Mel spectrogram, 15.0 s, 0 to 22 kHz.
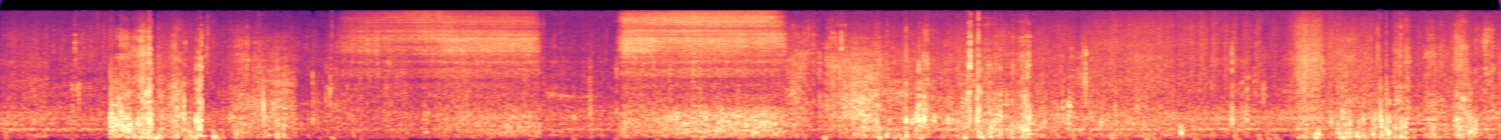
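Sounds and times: wind buffeting microphone: 0.0 - 15.0
high hiss: 3.4 - 5.5, 6.2 - 8.0.

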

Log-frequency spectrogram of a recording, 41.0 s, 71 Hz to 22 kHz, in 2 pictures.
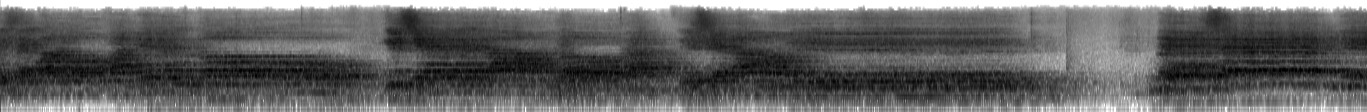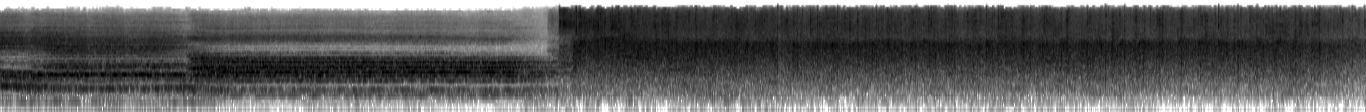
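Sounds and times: choir singing: 0.0 - 16.2, 17.0 - 41.0
audience applause: 28.8 - 41.0.

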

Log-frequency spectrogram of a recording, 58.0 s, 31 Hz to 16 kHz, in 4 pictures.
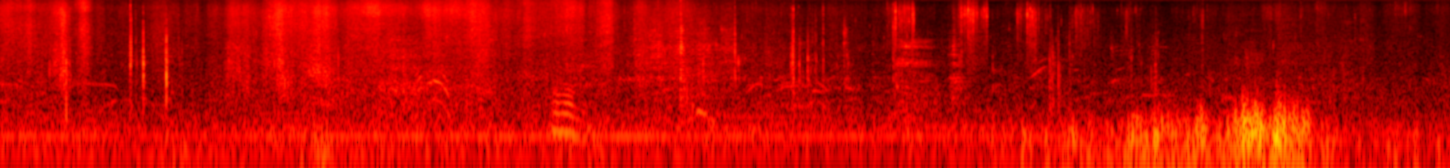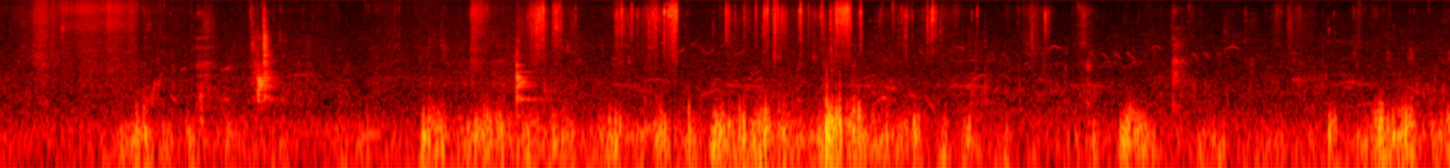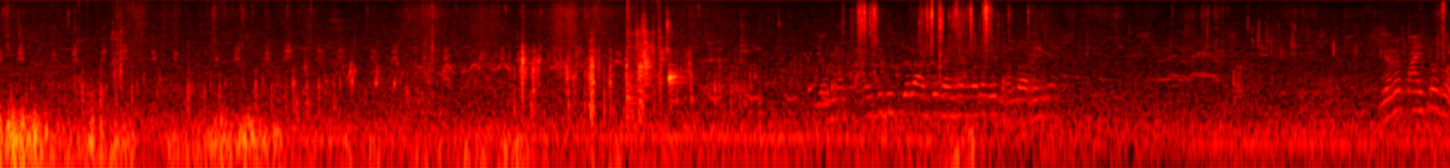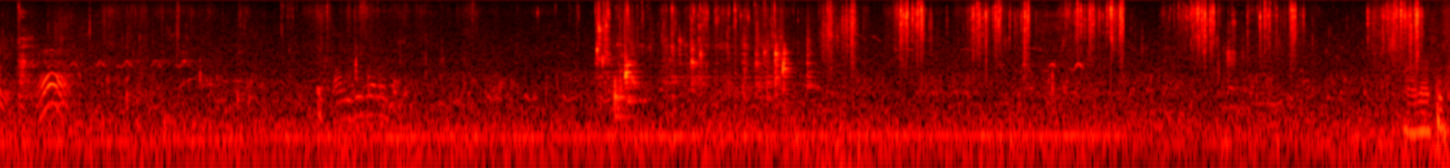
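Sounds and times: net rustling: 0.0 - 12.0, 14.0 - 16.1, 19.2 - 25.5, 37.4 - 39.4, 49.3 - 58.0
mud and weed pattering: 0.0 - 17.8, 18.4 - 28.4, 29.8 - 39.6, 44.2 - 58.0.

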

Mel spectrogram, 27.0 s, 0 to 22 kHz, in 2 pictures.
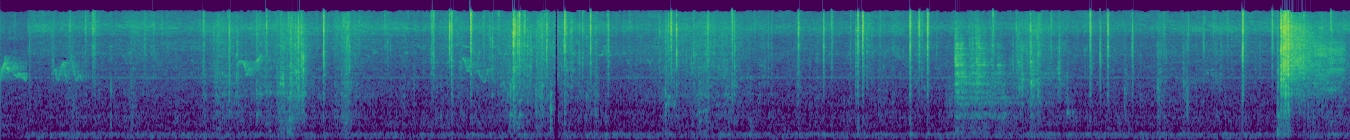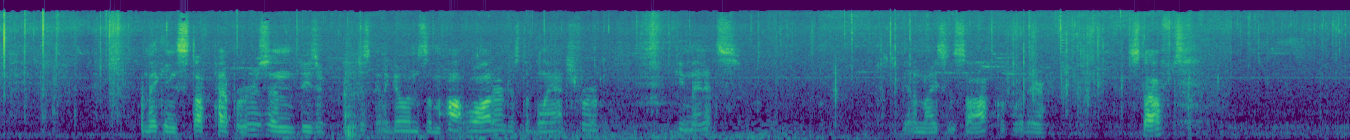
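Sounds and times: campfire crackling and popping: 0.0 - 27.0
sticks knocking and rustling: 2.0 - 3.6, 4.4 - 7.6.

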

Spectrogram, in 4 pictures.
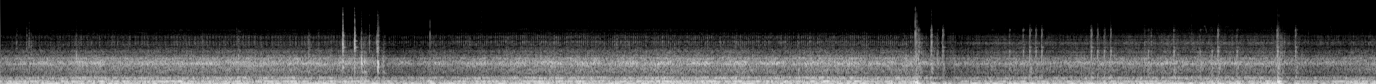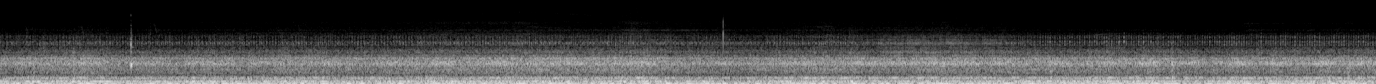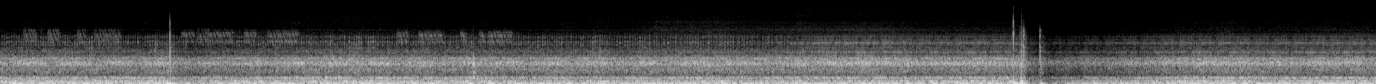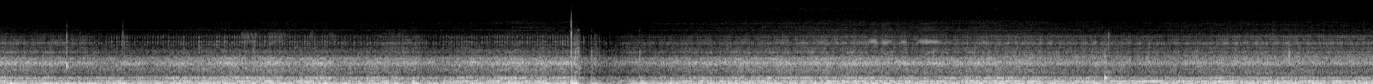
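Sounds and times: tyre and road noise: 0.0 - 55.0
wind rush on microphone: 0.0 - 55.0.

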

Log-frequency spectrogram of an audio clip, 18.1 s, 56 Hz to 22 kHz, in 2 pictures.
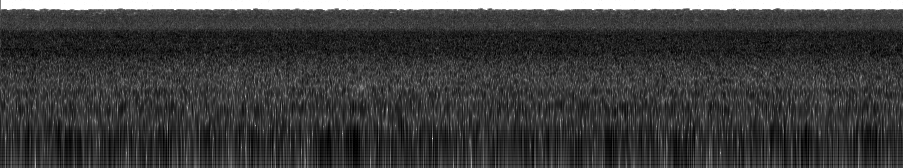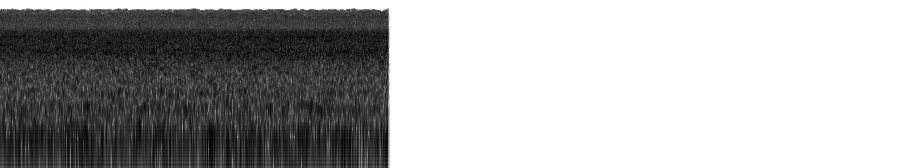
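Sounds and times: waterfall rushing: 0.0 - 12.9.

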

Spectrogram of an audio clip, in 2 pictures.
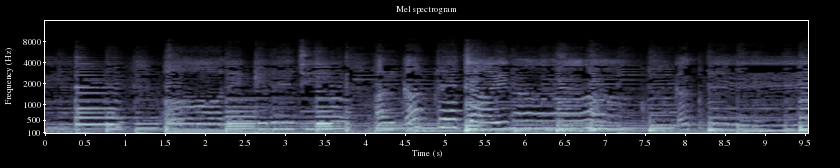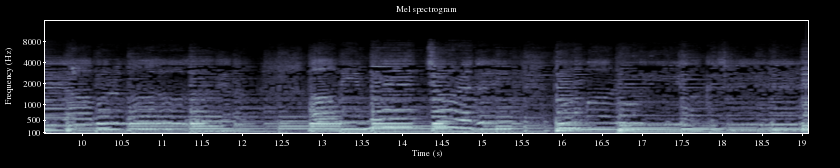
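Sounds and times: acoustic guitar strumming chords: 0.0 - 19.0
man singing: 0.0 - 19.0.

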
